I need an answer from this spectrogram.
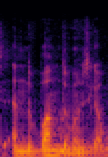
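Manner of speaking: usual speaking voice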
